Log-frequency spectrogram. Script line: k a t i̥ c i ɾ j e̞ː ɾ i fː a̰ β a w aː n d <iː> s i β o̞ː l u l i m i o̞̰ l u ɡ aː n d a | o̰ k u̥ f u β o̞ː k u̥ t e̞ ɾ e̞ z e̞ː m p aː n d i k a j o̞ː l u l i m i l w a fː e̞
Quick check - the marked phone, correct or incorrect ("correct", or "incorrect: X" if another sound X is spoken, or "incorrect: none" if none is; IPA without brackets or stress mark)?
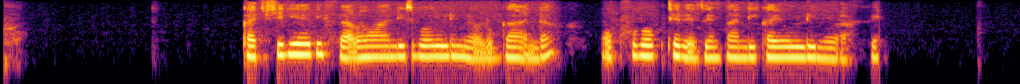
incorrect: i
